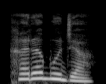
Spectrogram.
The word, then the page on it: ಖರಬುಜ: kharabuja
